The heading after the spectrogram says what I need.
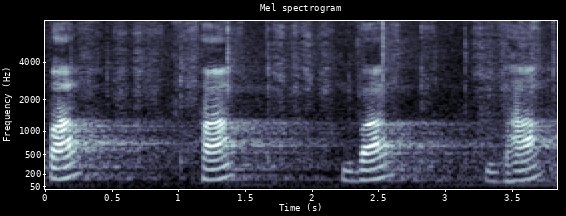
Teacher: हमारी जो वायु होती है वो ओठ से आकर के टकराती है। इस तरीके से हमें व्यंजन के रूप में ओष्ठ वर्णों का मिल जाना होता है।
